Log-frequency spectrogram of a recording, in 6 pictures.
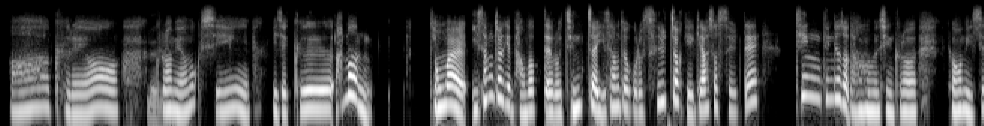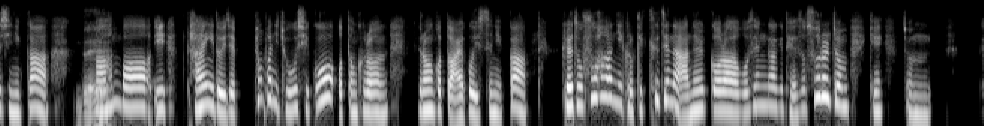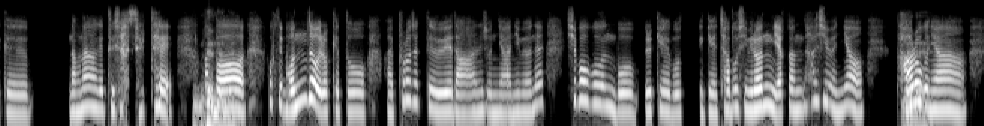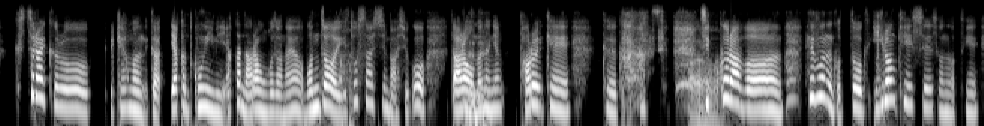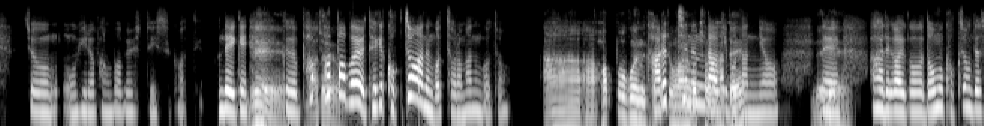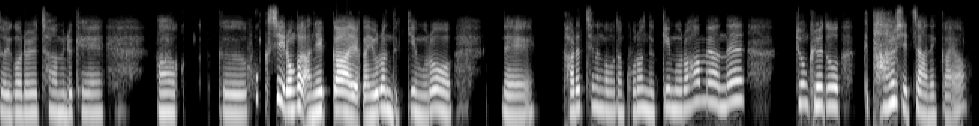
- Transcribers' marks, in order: tapping; laughing while speaking: "나오신"; laughing while speaking: "드셨을 때"; other background noise; laughing while speaking: "네네네"; laughing while speaking: "아"; laughing while speaking: "가"; laugh; "가르친다기" said as "가르치는다기"
- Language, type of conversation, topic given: Korean, advice, 상대 기분을 해치지 않으면서 어떻게 피드백을 줄 수 있을까요?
